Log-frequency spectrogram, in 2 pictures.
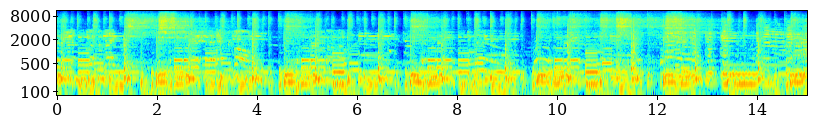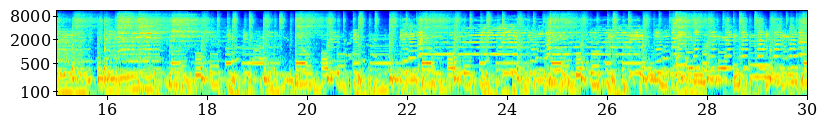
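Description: Live funk band playing an instrumental groove on drum kit, electric guitar and organ. Steady held notes come in over the last third.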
